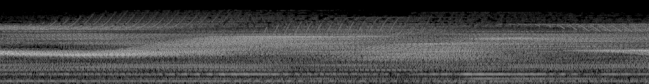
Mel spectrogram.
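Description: Electronic synthesizer music plays steadily, with sweeping high tones and a steady hum.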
